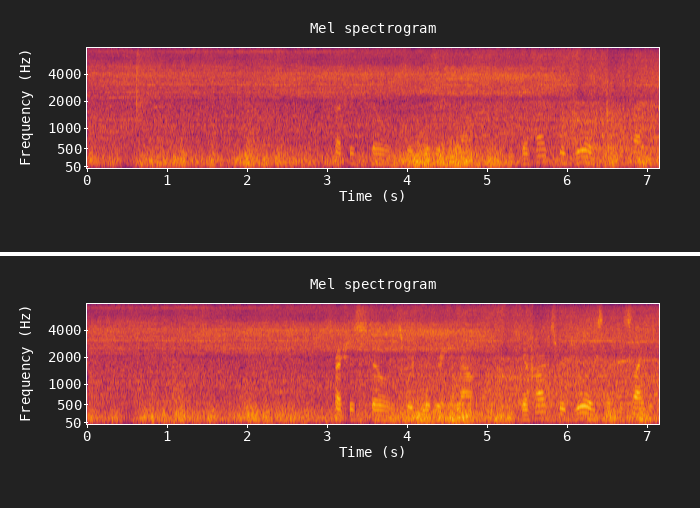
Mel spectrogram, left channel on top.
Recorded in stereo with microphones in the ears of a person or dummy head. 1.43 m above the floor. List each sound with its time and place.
3.1 s a man speaking: 55° right (ahead or behind)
